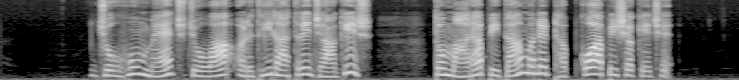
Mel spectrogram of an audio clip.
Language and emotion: Gujarati, fearful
